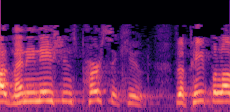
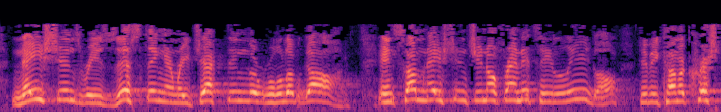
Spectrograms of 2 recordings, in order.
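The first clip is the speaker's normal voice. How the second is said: plain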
